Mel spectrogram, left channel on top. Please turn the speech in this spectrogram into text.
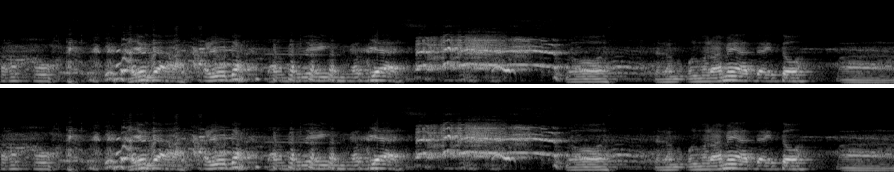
Ayuda. Ayuda. Pambiling abyas. So, salamat po marami at ito,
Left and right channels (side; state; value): both; identical; correlation 1.00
